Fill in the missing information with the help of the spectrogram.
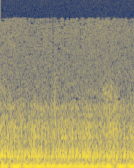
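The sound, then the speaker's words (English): A car drives along a road, its engine a steady, deep rumble that holds constant throughout with a faint hiss of road noise and no voices. “When I'm driving in traffic, I don't have time to think.”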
